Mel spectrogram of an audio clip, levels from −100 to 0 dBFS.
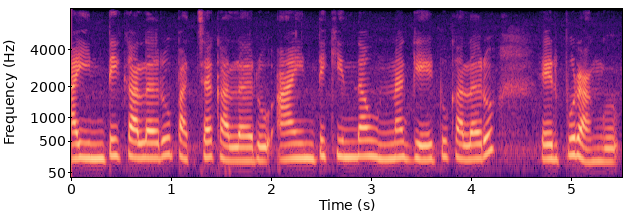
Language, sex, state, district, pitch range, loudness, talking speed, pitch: Telugu, female, Telangana, Mahabubabad, 220-255 Hz, -16 LUFS, 130 wpm, 230 Hz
